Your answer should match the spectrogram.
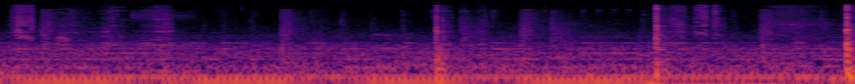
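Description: Metal ladle stirring chicken curry in a stainless-steel pot, scraping through the sauce and knocking against the pot's side a few times.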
